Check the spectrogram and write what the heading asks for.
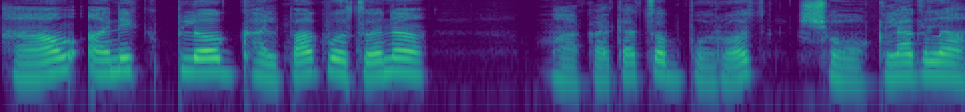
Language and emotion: Goan Konkani, fearful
